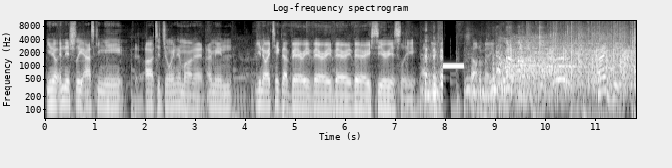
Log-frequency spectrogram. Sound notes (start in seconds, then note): 7.9 beep; 9.0 crowd cheering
